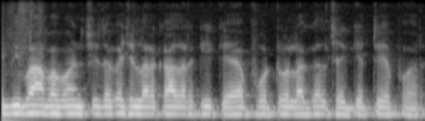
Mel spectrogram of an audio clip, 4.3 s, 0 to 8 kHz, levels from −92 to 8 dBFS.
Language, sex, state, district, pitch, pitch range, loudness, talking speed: Maithili, male, Bihar, Supaul, 125 Hz, 125-130 Hz, -15 LUFS, 185 wpm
